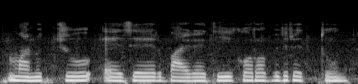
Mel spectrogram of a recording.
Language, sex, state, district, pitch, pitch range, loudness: Chakma, female, Tripura, West Tripura, 175 Hz, 170-185 Hz, -12 LUFS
